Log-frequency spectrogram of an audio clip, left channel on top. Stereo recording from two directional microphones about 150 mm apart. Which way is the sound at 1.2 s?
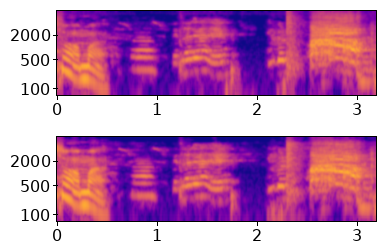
55° right (ahead or behind).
